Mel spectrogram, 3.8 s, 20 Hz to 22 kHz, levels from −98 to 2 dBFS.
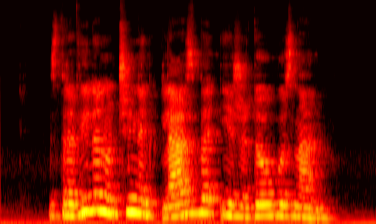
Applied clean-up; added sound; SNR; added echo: none; none; none; reverberation time 0.3 s.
